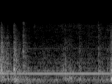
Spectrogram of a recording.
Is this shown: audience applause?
no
